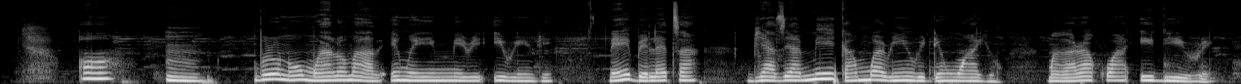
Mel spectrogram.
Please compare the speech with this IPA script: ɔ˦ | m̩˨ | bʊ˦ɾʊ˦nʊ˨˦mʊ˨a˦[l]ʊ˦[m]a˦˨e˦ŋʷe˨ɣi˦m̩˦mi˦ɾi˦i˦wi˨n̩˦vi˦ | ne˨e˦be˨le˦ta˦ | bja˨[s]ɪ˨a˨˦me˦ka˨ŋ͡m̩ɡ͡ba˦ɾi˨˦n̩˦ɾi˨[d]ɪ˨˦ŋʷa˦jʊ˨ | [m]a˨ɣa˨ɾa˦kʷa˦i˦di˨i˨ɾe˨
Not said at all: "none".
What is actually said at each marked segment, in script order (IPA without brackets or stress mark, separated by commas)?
l, m, z, d, m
